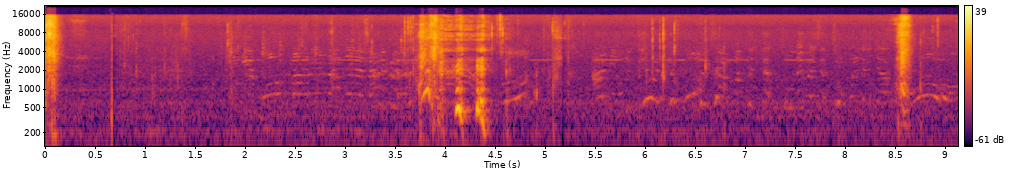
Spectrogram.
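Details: Chihuahua sneezing nonstop after pressing its nose into the carpet and sniffing, so something fine seems to have got into its nose; a few short, sharp snorting sneezes with snuffling between them; repeated sneezing.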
